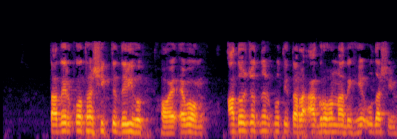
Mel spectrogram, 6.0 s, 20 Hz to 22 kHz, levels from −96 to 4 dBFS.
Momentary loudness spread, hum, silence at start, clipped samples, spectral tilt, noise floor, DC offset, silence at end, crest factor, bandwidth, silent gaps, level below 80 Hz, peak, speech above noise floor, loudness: 7 LU; none; 0.75 s; under 0.1%; -5.5 dB/octave; -72 dBFS; under 0.1%; 0 s; 16 dB; 7.6 kHz; none; -54 dBFS; -2 dBFS; 55 dB; -17 LUFS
